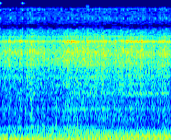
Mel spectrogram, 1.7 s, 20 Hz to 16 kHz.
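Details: Newly fitted MIDIF 27CV boat inboard engine on its first sea trial, running with a low, steady, even drone and no knocks or rattles; engine noise very faint, normal running.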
